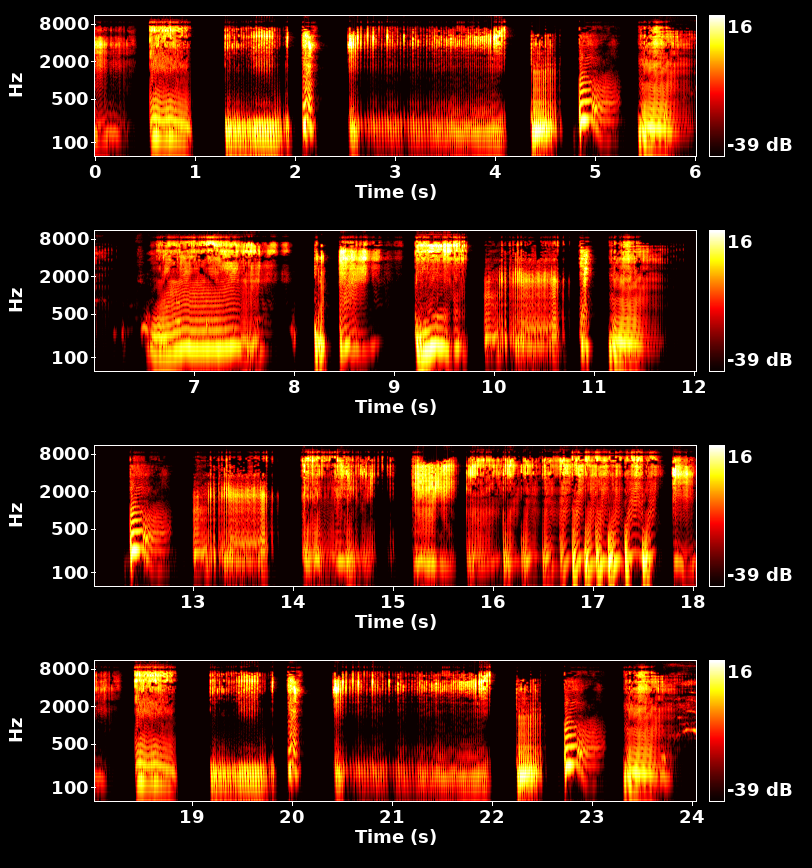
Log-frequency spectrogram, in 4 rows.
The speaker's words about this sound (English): Alexa, fart 40 times. Here comes a serving of 40 farts.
